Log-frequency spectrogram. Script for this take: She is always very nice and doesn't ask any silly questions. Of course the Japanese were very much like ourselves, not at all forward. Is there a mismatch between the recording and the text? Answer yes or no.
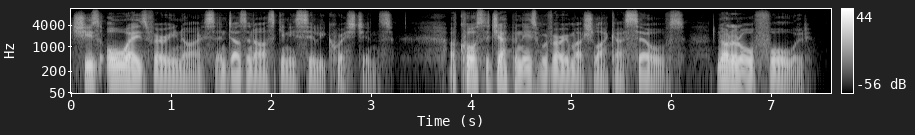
no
